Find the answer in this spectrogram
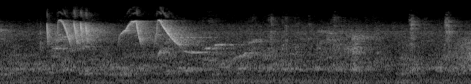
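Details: Prinia song meant as a lure for other birds: two bursts of bright high descending sweeps, then quieter lower chirping notes trailing off.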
